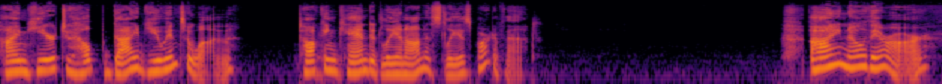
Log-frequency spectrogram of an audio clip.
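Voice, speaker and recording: A woman's voice: medium pitch, expressive, normal speed, no echo, natural voice. A woman playing a sweet, nurturing AI relationship coach in an ASMR roleplay, speaking tenderly and reassuringly to one listener. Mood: candid, patient.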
